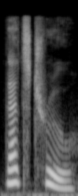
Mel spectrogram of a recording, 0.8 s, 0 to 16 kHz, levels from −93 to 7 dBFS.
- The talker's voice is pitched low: No, high, 200 Hz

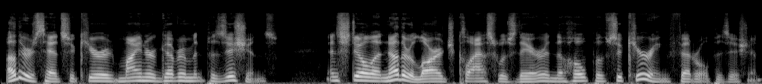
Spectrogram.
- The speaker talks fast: No, average, 155 wpm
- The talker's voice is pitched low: No, medium, 150 Hz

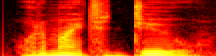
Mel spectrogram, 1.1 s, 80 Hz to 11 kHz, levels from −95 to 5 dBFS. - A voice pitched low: Yes, low, 110 Hz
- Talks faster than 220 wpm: Yes, fast, 280 wpm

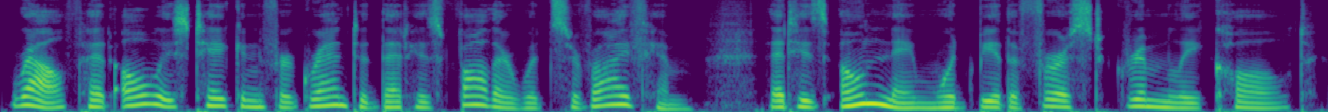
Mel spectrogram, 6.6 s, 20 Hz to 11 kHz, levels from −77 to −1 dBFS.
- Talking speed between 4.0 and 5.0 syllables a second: Yes, 4.9 syllables/s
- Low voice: No, high, 190 Hz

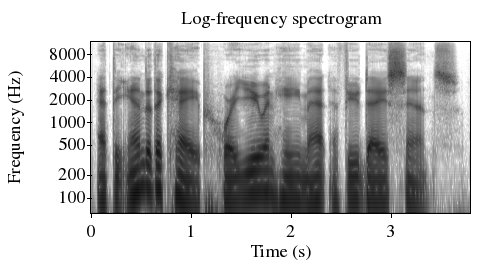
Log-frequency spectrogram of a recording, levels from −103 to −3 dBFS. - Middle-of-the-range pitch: No, very low, 95 Hz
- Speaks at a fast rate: Yes, fast, 235 wpm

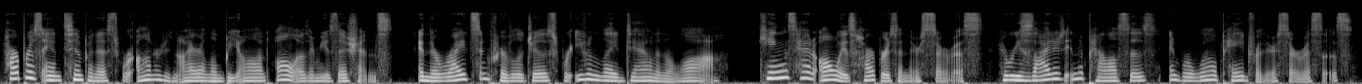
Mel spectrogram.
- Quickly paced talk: No, average, 185 wpm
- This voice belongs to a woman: Yes, female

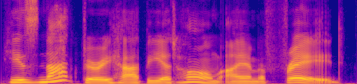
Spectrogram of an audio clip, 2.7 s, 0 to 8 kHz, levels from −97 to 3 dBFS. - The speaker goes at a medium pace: No, fast, 225 wpm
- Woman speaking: Yes, female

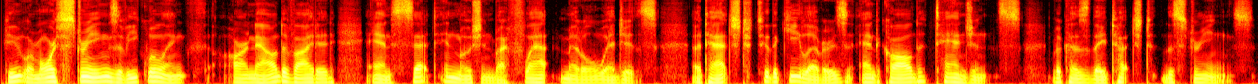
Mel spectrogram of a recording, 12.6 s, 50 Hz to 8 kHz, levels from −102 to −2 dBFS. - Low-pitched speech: Yes, very low, 95 Hz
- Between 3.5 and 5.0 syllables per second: Yes, 4.1 syllables/s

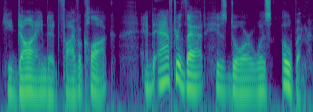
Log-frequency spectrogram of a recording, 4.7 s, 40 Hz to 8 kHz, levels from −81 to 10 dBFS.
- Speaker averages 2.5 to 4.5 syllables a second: Yes, 4.0 syllables/s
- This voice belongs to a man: Yes, male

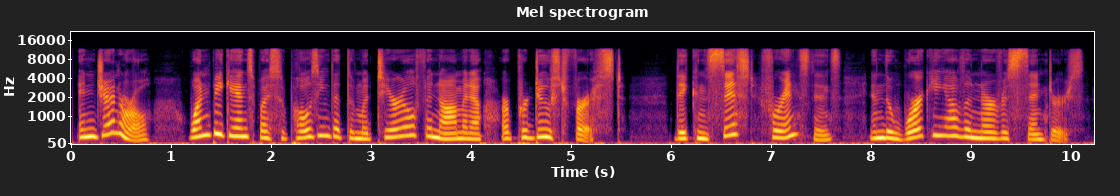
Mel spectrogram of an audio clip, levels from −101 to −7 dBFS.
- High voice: Yes, high, 245 Hz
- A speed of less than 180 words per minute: Yes, average, 140 wpm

